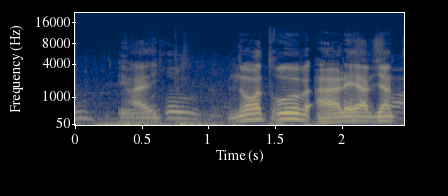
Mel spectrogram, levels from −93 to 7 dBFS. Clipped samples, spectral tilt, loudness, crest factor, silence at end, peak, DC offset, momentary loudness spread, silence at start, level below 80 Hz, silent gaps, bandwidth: under 0.1%; -6 dB/octave; -28 LUFS; 16 dB; 0 s; -12 dBFS; under 0.1%; 12 LU; 0 s; -44 dBFS; none; 12 kHz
